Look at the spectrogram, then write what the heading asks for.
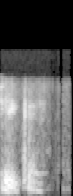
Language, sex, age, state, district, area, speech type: Punjabi, male, 30-45, Punjab, Amritsar, urban, conversation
